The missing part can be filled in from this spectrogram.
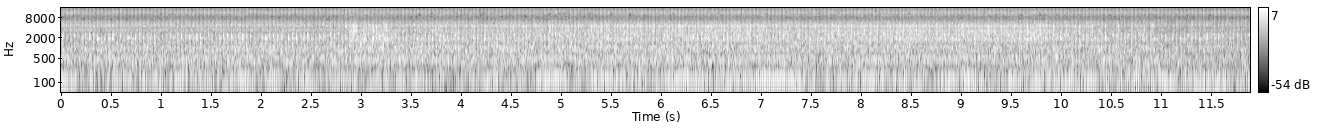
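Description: Steady, even engine idle with a constant low hum and fan hiss, no squeal or tone on top.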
